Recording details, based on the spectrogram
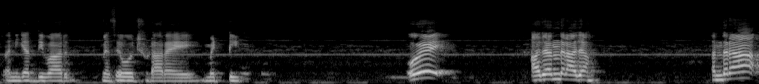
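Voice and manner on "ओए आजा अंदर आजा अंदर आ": calling out. Real, not acted. Vlogger calling a boy to come inside, raised voice.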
